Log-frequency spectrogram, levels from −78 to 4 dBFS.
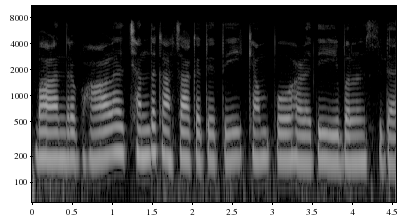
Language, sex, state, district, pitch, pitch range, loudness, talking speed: Kannada, female, Karnataka, Belgaum, 185 Hz, 180-190 Hz, -32 LUFS, 130 wpm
